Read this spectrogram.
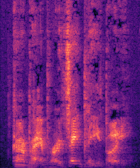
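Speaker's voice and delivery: speaking with a Cornish accent. Asked to order a beer in another accent, the speaker tries: Cornish accent. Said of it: "Now do a Cornish accent".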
